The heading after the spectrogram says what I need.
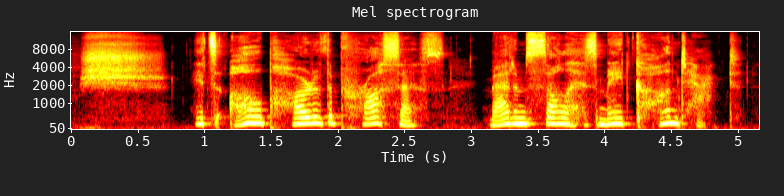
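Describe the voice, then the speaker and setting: A woman playing a nervous young woman at a seance, hushed and earnest, in old-time radio drama style. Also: on the high side, slow pace, husky, in a whisper. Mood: tense.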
